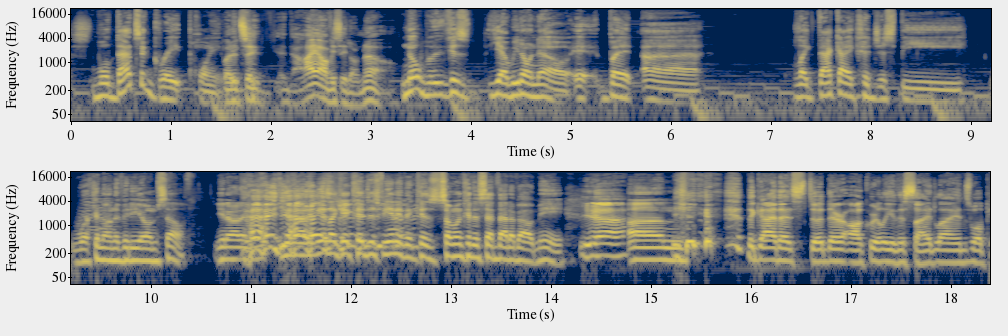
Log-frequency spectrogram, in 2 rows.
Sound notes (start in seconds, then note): 10.8 surprising music; 10.9 laughs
